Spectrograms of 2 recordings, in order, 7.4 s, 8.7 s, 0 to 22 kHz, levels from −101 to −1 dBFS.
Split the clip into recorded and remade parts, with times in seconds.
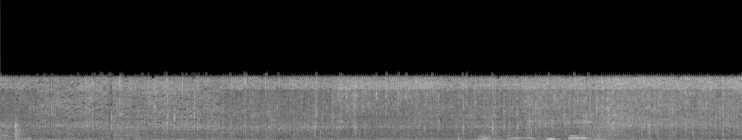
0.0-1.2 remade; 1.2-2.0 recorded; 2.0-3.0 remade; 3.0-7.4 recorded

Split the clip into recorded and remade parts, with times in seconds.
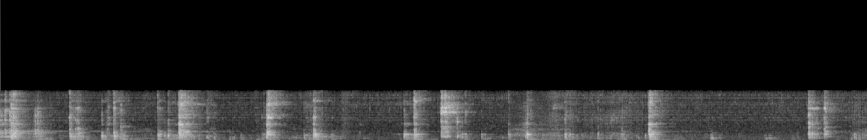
0.0-0.5 recorded; 0.5-5.1 remade; 5.1-5.6 recorded; 5.6-8.7 remade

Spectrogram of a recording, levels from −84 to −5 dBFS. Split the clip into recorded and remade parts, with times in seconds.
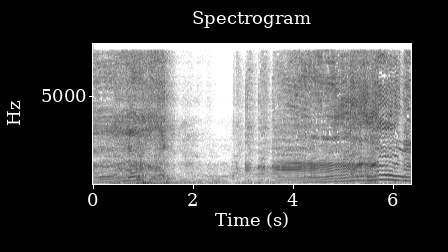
0.0-0.4 recorded; 0.4-2.9 remade; 2.9-5.1 recorded; 5.1-5.7 remade; 5.7-6.4 recorded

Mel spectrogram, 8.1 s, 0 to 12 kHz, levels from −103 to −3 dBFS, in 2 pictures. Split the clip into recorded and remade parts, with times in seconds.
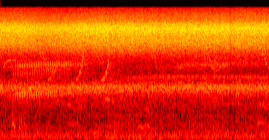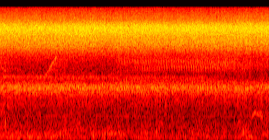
0.0-0.8 recorded; 0.8-1.9 remade; 1.9-2.7 recorded; 2.7-5.5 remade; 5.5-7.5 recorded; 7.5-8.1 remade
